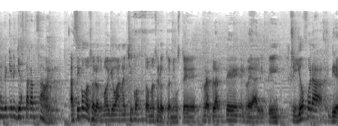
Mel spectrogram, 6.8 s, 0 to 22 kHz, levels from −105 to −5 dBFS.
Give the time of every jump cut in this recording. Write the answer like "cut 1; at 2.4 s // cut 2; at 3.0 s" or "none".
cut 1; at 1.2 s // cut 2; at 5.8 s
